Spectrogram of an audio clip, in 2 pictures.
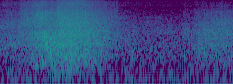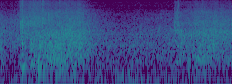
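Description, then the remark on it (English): Ocean waves break and wash onto a beach of small black rocks below cliffs in slow, broad surges, a steady roar swelling and receding every few seconds, with some wind noise and no voices. “You sit down a small distance away from the breaking waves.”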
